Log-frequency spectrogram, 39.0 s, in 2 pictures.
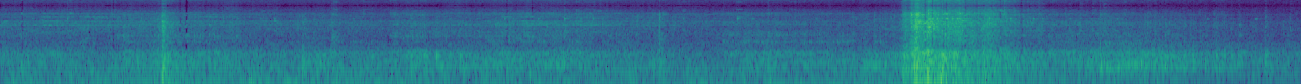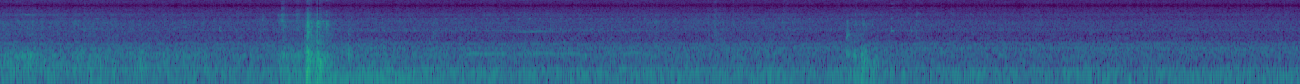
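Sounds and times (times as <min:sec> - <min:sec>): steel wheels rumbling on rails: 0:00.0 - 0:32.7.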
